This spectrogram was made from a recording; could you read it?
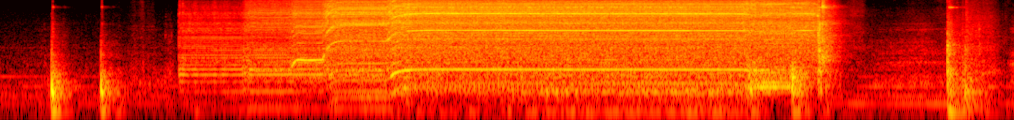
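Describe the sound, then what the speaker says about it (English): A power drill whirs up to a steady high-pitched whine, holds for several seconds, then winds down, with a few sharp clicks before and after, drilling a hole to install an hour meter on a Honda snowblower. "Just let the drill bit do the work."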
